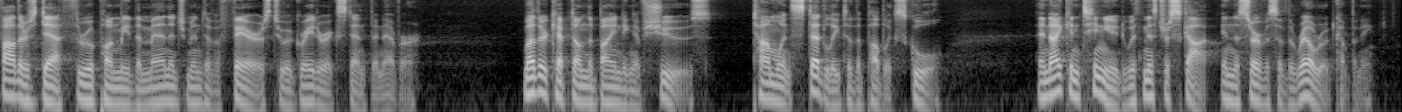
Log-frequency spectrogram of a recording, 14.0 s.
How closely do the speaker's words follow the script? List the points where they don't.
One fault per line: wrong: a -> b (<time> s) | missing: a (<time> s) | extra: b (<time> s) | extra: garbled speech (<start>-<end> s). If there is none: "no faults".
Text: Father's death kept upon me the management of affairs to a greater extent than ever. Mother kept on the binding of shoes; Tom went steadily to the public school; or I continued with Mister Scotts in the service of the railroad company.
wrong: kept -> threw (0.8 s)
wrong: or -> and (10.4 s)
wrong: Scotts -> Scott (11.7 s)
